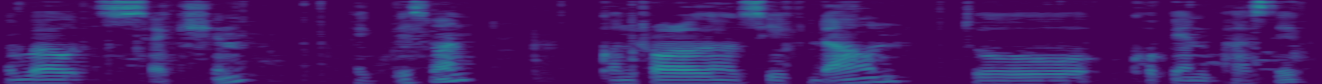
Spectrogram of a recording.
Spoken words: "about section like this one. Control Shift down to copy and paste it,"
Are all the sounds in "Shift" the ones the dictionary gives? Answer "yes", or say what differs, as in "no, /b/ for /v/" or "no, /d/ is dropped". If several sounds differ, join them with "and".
no, /s/ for /ʃ/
